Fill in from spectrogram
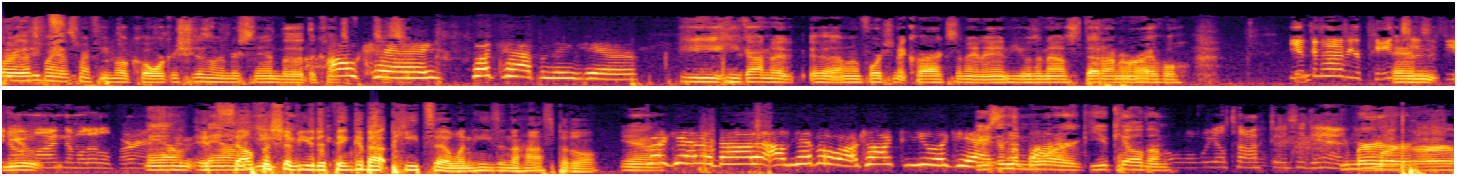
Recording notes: Prank Phone Calls Collection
